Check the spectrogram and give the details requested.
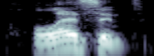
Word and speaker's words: pleasant: Afghanistan with the word pleasant please draw a mark so we remember this e a is like bread please never say please n't Pleasant okay so he wrote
